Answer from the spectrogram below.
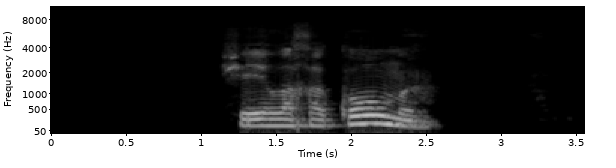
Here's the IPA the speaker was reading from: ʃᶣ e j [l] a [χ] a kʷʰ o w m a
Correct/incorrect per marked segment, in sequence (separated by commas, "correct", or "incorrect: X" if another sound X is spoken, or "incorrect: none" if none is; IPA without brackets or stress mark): correct, correct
